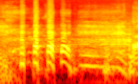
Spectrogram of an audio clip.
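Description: A man's voice: a short laugh and then a long, held "uhh" of hesitation.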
